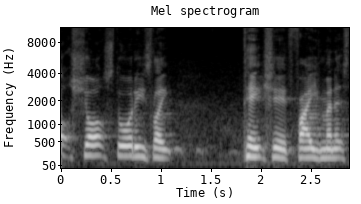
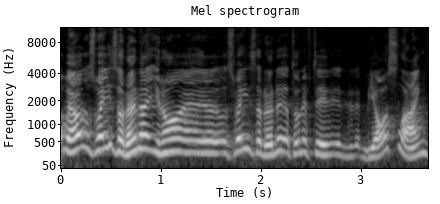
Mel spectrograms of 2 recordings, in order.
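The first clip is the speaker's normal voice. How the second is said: eager to please; 6 semitones higher than usual. Retold or imitated. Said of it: "I was like".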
